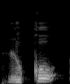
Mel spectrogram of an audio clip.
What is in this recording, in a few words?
"luku", Apatani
